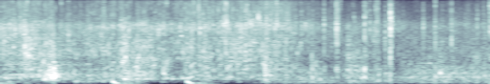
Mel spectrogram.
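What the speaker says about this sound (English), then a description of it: "Next, they wash each bean to remove any impurities." Water trickles and splashes as vanilla beans are washed by hand to remove impurities, a steady close wet rinsing with a few soft knocks.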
